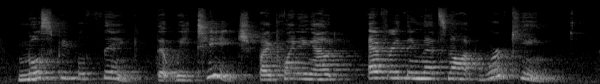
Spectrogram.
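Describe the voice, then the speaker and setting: A woman's high-pitched voice at a fairly slow pace with lively intonation. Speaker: international speaker, author and storyteller; communication coach. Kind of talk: business advice talk to camera. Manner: energetic, enthusiastic.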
